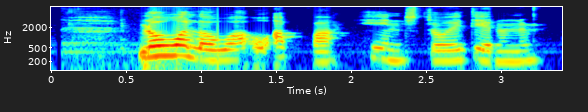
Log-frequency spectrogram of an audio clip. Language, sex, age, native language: Icelandic, female, 12, Icelandic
